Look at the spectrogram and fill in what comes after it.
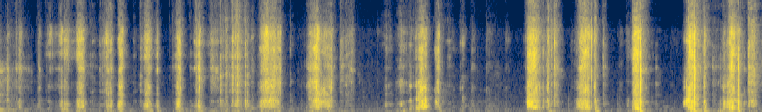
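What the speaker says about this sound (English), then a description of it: "I'm doing it with my scissors" Repeated crisp snips and crunchy cuts through paper, close up, in irregular bursts with brief pauses between them and no voices.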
